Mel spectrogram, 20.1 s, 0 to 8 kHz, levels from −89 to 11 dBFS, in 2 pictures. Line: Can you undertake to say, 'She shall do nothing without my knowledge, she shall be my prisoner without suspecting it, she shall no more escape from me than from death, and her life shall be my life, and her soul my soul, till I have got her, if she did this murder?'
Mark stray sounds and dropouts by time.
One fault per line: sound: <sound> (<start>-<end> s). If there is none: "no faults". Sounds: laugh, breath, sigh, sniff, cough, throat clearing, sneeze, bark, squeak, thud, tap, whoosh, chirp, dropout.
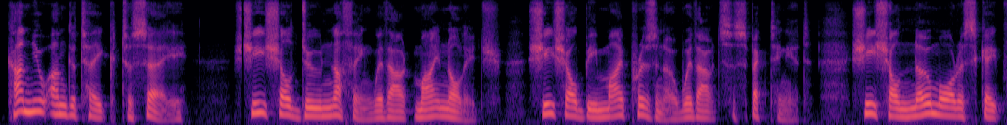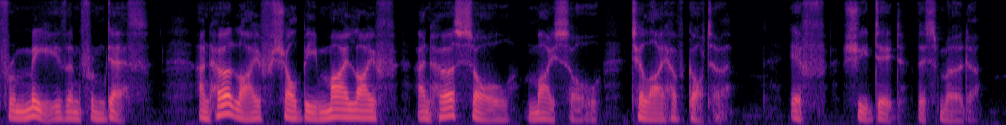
sound: dropout (2.4-2.4 s)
